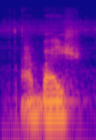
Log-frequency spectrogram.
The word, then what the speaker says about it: abaixo: Por exemplo, abaixo. Perceba aqui, viu? Aqui a gente tem um ditongo e esse camarada aqui, ele tem som de CH.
